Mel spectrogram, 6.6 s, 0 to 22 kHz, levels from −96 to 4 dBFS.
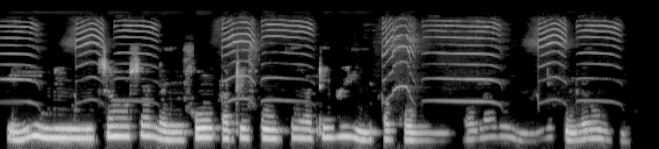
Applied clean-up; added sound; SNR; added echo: classical method Wiener filter.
